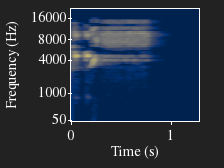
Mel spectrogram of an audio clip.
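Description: Chestnut-capped blackbird song: two quick high notes run into a harsh, buzzy wheeze lasting over half a second, then silence.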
